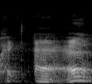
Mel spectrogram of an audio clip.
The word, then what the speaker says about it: hectare: Hect, from the Greek, for 100, but then aere, kind of, or hectare, as we would pronounce it, does in fact come from the Latin aria.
